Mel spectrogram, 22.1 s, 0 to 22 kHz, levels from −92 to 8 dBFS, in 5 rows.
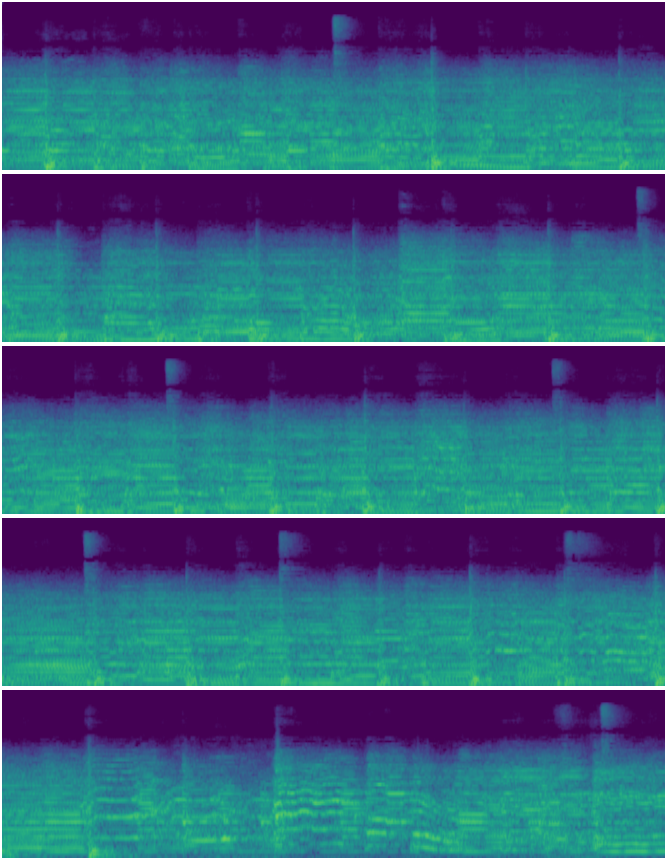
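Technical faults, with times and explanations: No technical faults, with times and explanations, to list here.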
